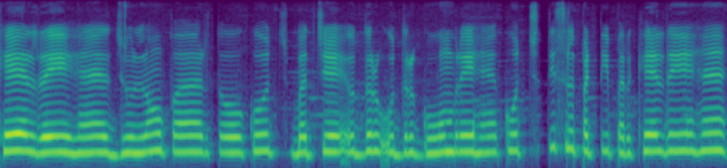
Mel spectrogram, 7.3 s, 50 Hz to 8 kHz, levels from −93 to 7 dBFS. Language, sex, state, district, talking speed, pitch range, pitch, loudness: Hindi, male, Rajasthan, Bikaner, 165 wpm, 240-265 Hz, 255 Hz, -17 LUFS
